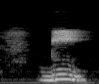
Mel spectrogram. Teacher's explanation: Nah, bi di sini kasrah, sempurnakan menurunkan rahangnya bi. Kemudian huruf ba ini kuat ya, tidak alir nafas.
